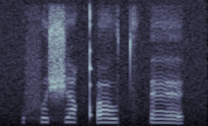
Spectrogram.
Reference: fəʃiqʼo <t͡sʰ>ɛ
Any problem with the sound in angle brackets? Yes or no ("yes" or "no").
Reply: yes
